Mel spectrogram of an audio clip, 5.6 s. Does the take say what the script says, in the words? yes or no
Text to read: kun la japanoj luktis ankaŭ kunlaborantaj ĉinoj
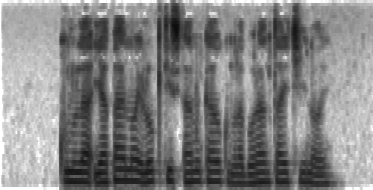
yes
